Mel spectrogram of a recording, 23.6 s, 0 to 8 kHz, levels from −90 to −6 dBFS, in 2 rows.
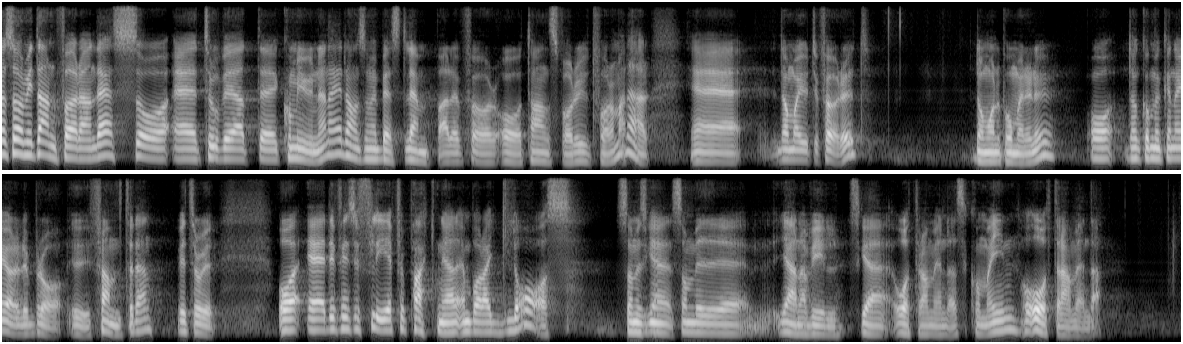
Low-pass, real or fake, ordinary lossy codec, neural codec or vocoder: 7.2 kHz; fake; none; codec, 24 kHz, 0.9 kbps, DualCodec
